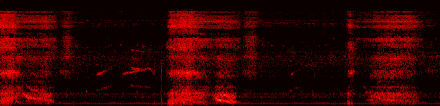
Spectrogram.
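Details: A father snoring while asleep: rough, rattling breathing sounds recur a few seconds apart over a steady background hum.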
